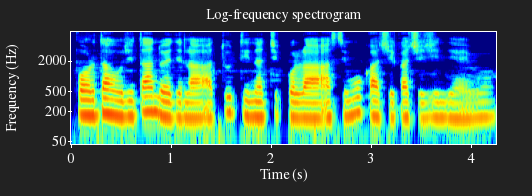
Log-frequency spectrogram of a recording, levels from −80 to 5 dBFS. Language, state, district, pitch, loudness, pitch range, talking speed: Idu Mishmi, Arunachal Pradesh, Lower Dibang Valley, 155 Hz, -18 LUFS, 155-170 Hz, 185 wpm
